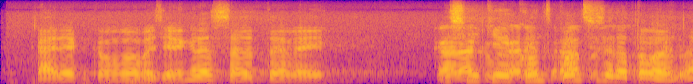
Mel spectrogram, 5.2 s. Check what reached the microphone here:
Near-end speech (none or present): none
